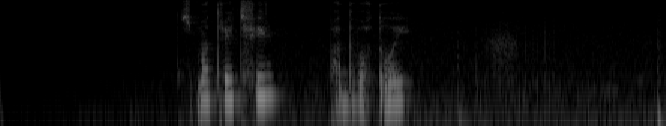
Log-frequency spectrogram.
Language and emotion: Russian, neutral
